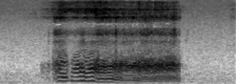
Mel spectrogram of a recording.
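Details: Chihuahua snoring really loud, at times with eyes open: one loud, drawn-out buzzing, whining snore lasting just over a second in a quiet room.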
